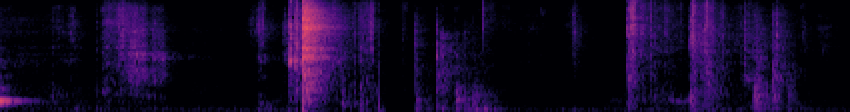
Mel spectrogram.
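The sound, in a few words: scissors cutting paper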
